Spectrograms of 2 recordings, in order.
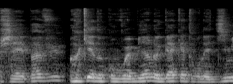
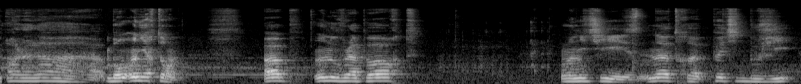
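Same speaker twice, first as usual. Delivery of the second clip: normal talking voice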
